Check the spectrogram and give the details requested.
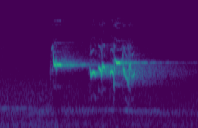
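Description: White-eared bulbul giving one bright, liquid phrase of about a second: a clear whistle that slurs into a quick bubbling warble, over a faint low hum.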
